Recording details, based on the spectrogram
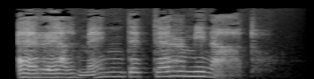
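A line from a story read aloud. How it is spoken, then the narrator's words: Distant disembodied murmur. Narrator (Italian): venendo da lontananze infinite un mormore incorporeo dicesse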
